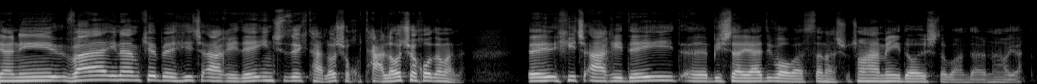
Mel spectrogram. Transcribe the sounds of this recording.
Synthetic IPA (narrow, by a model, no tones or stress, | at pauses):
jæniːvæiːnæmcʰe̞be̞ɦiːt͡ʃʰæɣiːd̪eiint͡ʃʰiːzijecʰt̪ʰælɒːʃexot̪ʰælɒːʃe̞xo̞d̪e̞mæne | b̥ehiːt͡ʃʰæɣiːd̪e̞iːbiːʃt̪æɾjæd̪iːvɒːbæst̪e̞næʃod̥t͡ʃʰonhæmeiːd̪ɒːeʃt̪e̞bɒːhænd̪æɾnæhɒːjæt̪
